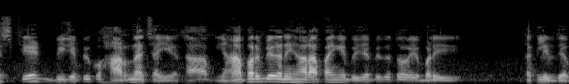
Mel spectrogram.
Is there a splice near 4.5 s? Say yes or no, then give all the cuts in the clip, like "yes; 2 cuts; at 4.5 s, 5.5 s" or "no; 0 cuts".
no; 1 cut; at 2.2 s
